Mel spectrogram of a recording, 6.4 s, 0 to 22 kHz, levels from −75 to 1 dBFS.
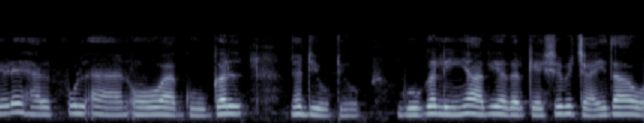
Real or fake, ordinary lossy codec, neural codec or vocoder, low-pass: real; none; none; none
